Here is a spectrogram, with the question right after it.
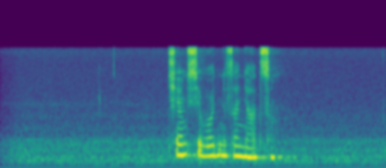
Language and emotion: Russian, sad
